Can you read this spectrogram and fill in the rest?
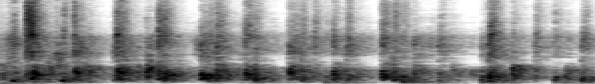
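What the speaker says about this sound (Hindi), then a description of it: "जोरदार तालियां" Enthusiastic applause from an audience at an anti-drug awareness class in Delhi-NCR, a steady dense patter of many hands clapping with irregular surges, close and loud throughout.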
